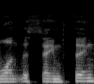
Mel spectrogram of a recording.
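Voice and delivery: ordinary talk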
